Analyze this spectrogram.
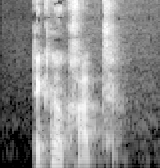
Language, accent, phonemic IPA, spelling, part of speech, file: French, France, /tɛk.nɔ.kʁat/, technocrate, noun, LL-Q150 (fra)-technocrate.wav
- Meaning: technocrat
